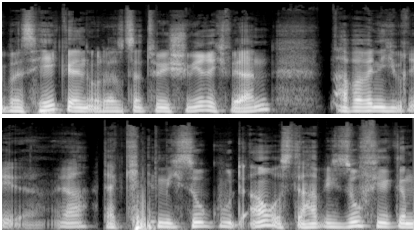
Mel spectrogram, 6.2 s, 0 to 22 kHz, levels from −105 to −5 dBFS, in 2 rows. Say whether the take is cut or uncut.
cut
